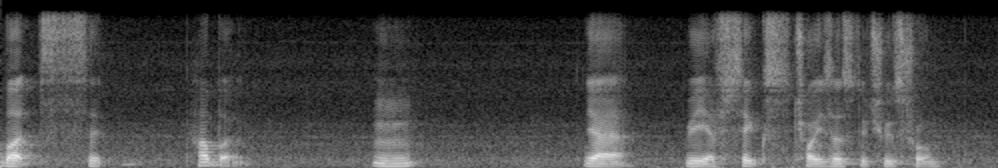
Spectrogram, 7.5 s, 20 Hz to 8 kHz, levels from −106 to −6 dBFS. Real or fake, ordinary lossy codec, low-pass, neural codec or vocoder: real; none; 7.2 kHz; none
